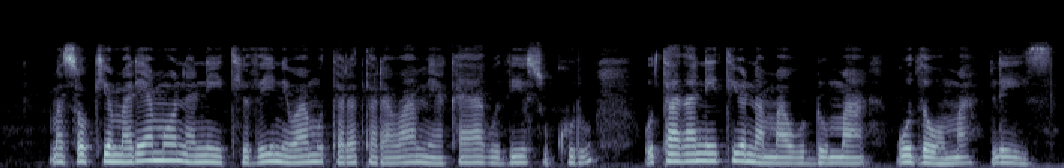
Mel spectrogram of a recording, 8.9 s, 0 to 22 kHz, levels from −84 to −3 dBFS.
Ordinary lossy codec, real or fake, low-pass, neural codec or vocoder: none; real; none; none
